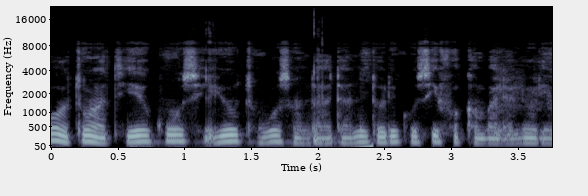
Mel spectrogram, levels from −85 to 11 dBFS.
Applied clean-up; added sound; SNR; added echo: neural mask model Resemble Enhance denoiser.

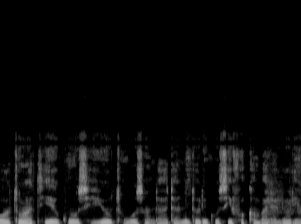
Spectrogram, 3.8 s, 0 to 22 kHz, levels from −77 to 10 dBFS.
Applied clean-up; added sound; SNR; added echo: none; none; none; none.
